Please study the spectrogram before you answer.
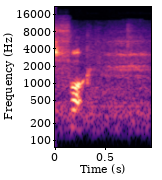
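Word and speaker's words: Phuc: His name was Fuck, but it's spelled with a PH, so it sounds like fuck.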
